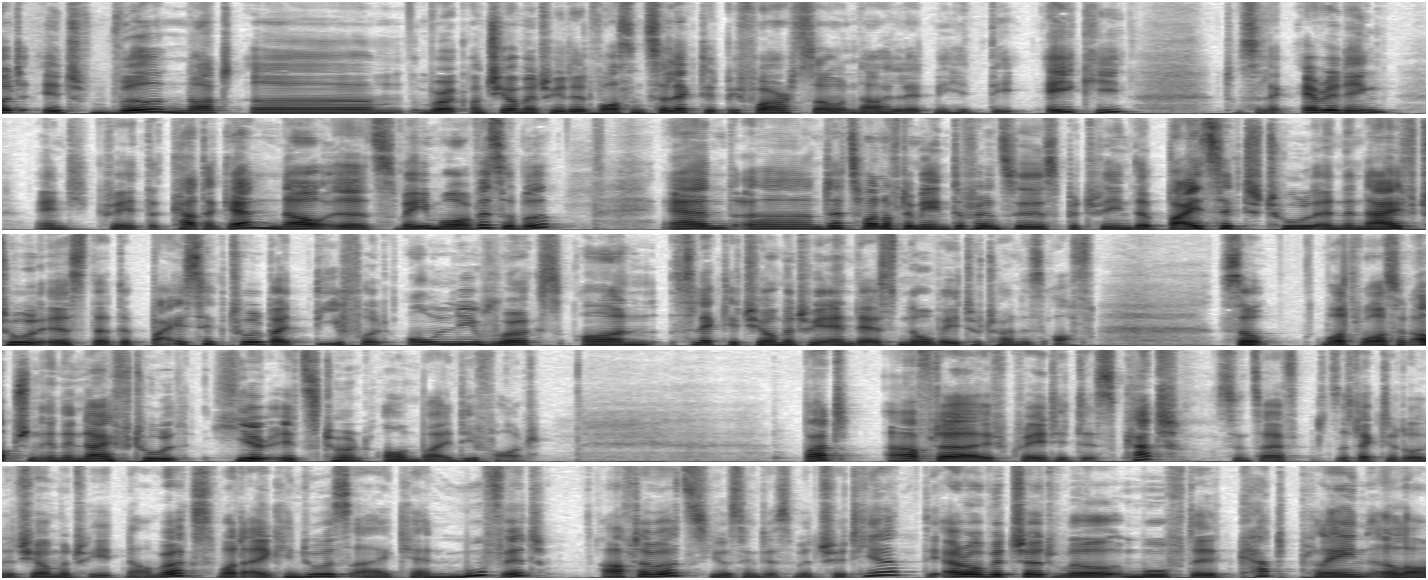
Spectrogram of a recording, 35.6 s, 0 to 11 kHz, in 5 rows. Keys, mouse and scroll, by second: 1.6 middle click, 4.8 a, 9.1-14.2 drag, 26.7 scroll, 27.3 shift+middle click, 32.3 shift+middle click.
